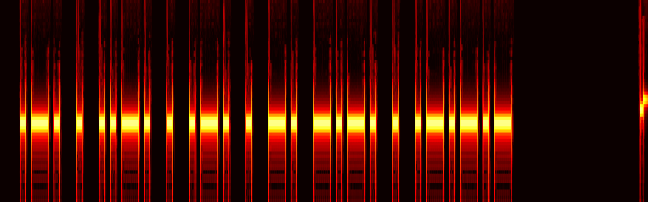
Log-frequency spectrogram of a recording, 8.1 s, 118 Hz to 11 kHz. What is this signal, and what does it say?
Morse code, heard as a keyed tone, about 17 wpm, 700 Hz. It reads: REFERENCE.
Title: Sentences from Top 1200 Words 17wpm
